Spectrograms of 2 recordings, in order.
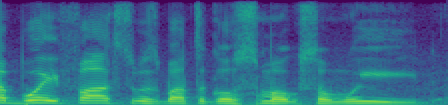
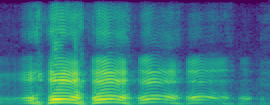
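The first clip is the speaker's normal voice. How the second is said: laugh; 3 semitones higher, 9 dB louder than usual. Real, not acted. Laughing about the scam story.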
